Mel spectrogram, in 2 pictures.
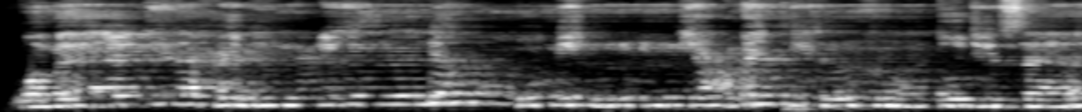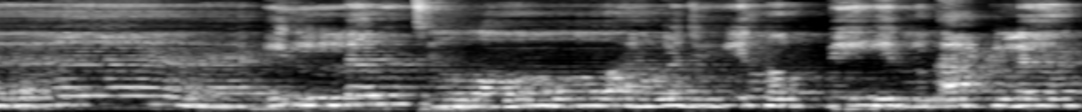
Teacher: dibaca empat harokat karena ada jaiz munfasil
